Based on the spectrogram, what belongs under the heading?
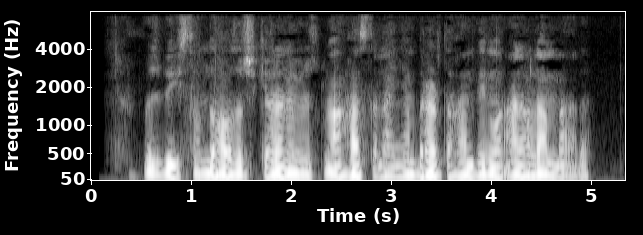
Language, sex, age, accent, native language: Uzbek, male, 30-39, Farg'ona, Uzbek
